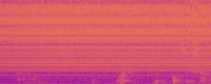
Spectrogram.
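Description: Steady electrical mains hum. About halfway through and again near the end, a couple of faint, short murmurs of a voice sound over it.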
